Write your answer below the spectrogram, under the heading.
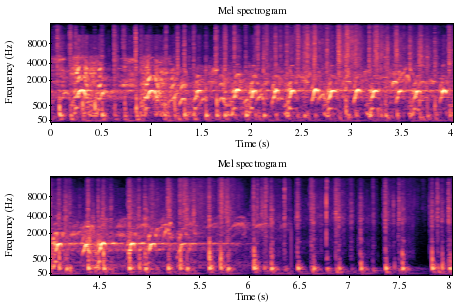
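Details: Zebra giving a rapid series of short, sharp barking yelps, about two per second, for six seconds. A faint steady tone runs under the calls, then they trail off into softer, scattered pulses.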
